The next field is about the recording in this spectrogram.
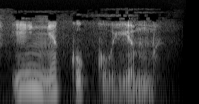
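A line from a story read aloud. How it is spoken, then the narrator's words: Barely audible mutter. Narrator (Russian): Едва слышно, командир добавил себе под нос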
